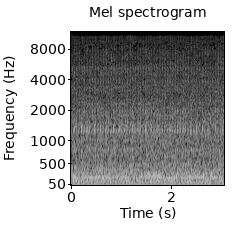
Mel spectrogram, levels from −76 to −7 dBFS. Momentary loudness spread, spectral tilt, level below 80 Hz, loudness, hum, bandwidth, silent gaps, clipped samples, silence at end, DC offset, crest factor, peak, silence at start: 1 LU; -5 dB/octave; -36 dBFS; -27 LUFS; none; 11.5 kHz; none; under 0.1%; 0 s; under 0.1%; 14 dB; -12 dBFS; 0 s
